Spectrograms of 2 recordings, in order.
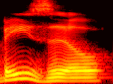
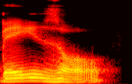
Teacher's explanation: the stress is on the first syllable not the second one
